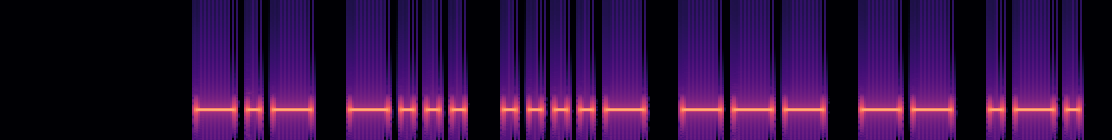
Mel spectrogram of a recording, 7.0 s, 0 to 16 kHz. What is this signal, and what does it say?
Morse code, heard as a keyed tone, about 15 wpm, 700 Hz. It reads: KB4OMR
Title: USA Callsign DE Callsign - 6 Characters - 15wpm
